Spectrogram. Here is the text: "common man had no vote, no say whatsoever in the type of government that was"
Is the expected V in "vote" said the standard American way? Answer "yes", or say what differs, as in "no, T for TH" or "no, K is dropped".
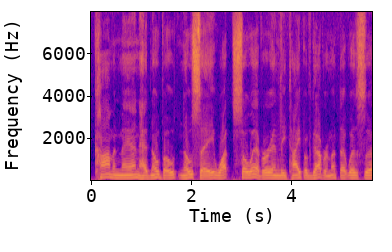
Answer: yes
